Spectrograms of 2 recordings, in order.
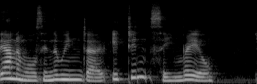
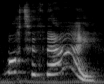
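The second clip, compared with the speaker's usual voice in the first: put-on much higher, wondering young cat; young tom Varjak; slower than usual. A narrator's reading. Young cat asks his friend, high and curious. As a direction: ask it wide-eyed and high.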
